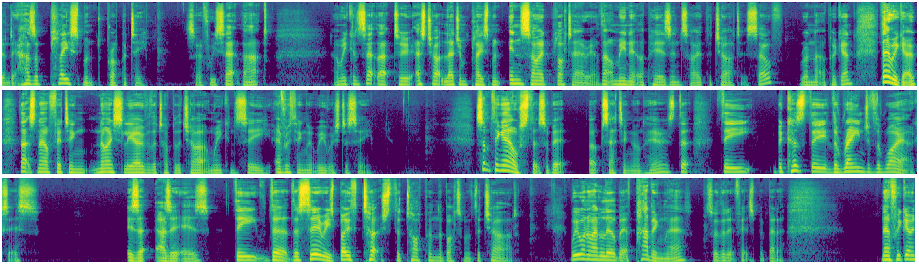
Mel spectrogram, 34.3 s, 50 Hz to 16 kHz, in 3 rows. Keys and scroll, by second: 2.5-3.3 typing, 5.4 super+;, 5.5 super+s, 6.1 super+r, 6.7 super+Return.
